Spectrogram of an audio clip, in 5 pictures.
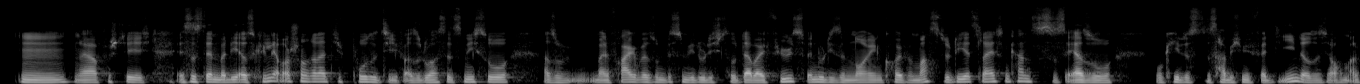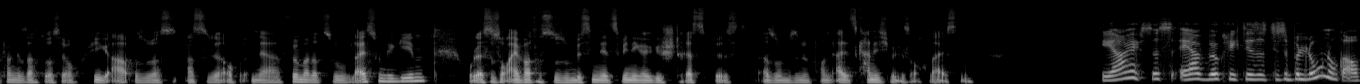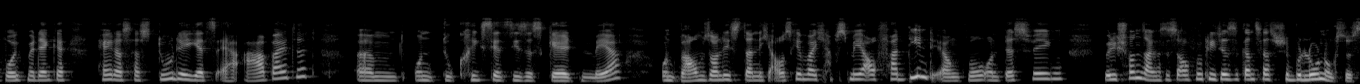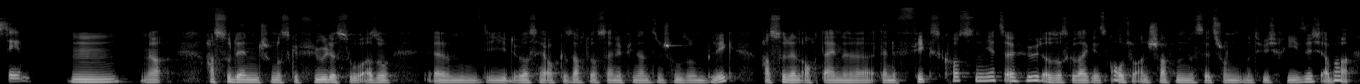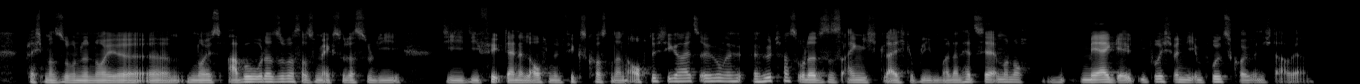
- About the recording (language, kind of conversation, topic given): German, advice, Warum habe ich seit meiner Gehaltserhöhung weniger Lust zu sparen und gebe mehr Geld aus?
- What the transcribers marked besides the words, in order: none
